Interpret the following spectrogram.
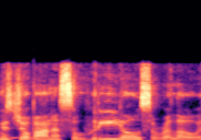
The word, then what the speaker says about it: Surillo: Serillo is how it's pronounced.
